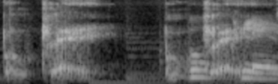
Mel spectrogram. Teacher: Stress on the first syllable.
